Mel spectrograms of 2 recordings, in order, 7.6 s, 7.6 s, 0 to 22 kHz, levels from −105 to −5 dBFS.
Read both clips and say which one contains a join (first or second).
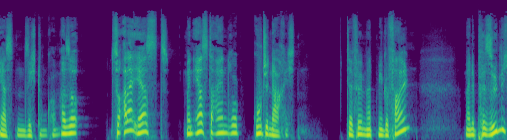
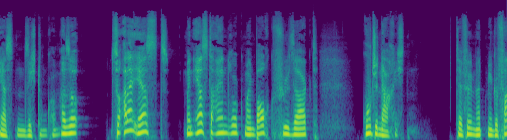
first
